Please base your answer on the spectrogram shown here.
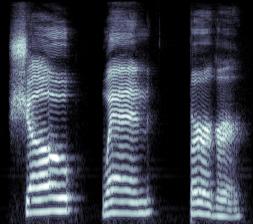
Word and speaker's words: Schoenberger: Schoenberger Thomas going Burger say it with me now Steve show when Burger it's exactly how it's spelled uh we'll get to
